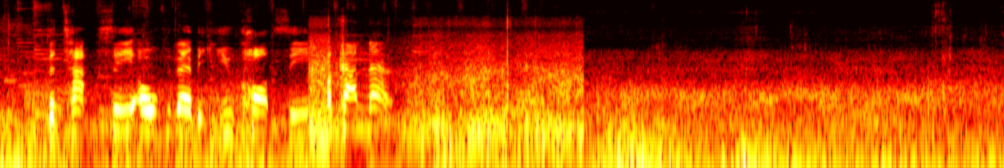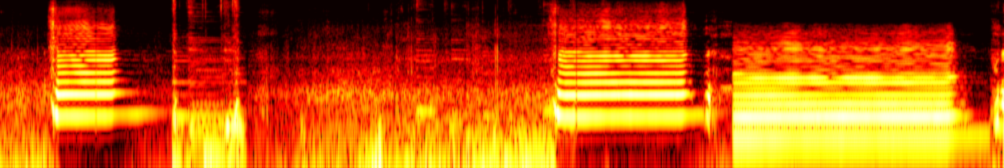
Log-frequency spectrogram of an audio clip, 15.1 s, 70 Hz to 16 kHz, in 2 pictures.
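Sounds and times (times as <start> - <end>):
car road and wind noise: 0.0 - 13.5
air horn blasts: 7.9 - 8.6, 10.6 - 14.9.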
